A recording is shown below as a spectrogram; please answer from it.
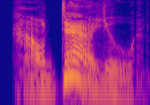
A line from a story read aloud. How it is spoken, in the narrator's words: the king spat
